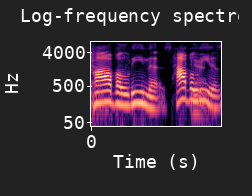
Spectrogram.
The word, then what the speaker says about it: Javelinas: It's ha, but it's like a deep J. Yeah. Javelinas.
